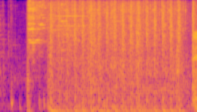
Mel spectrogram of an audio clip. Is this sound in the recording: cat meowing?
no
